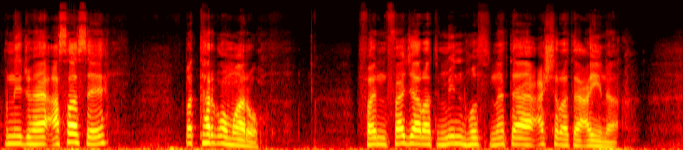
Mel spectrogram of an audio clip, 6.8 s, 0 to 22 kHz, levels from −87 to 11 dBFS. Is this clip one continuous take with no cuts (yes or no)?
yes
